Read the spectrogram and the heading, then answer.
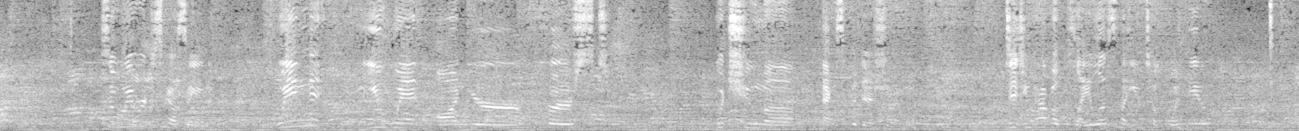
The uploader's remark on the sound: Bear with the background noise.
